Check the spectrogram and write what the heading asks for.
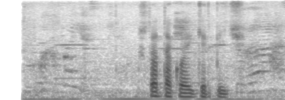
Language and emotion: Russian, neutral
